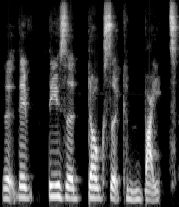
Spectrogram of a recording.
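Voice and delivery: normal talking voice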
